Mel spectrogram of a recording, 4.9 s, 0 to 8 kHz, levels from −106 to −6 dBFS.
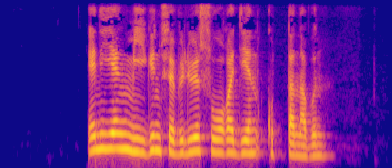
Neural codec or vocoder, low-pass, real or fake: none; 7.2 kHz; real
